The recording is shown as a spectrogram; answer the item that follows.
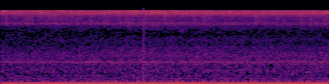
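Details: A steady low mechanical hum with a constant drone and faint hiss fills the whole stretch; no animal voice stands out.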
